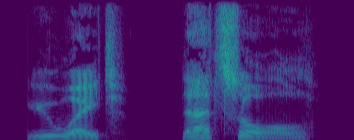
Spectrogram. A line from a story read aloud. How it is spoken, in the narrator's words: he said slowly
